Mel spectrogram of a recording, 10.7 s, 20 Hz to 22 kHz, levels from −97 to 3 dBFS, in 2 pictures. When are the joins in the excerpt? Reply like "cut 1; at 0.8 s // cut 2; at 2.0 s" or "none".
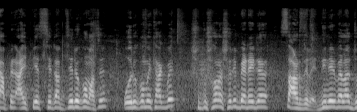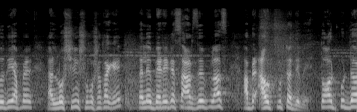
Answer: none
